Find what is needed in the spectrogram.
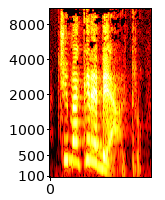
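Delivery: high, loud exasperated refusal; indignant shout. A narrator's reading. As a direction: shout down the very idea. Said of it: "gridò lei". (grido indignato)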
